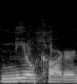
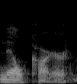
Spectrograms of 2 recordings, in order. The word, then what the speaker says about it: Neil Carter: And it's Neil Carter, not Nell Carter.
